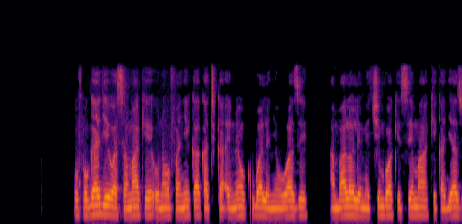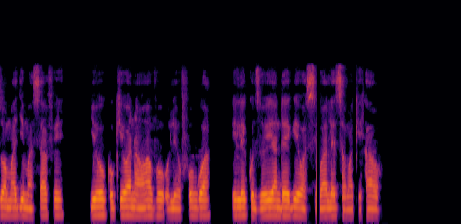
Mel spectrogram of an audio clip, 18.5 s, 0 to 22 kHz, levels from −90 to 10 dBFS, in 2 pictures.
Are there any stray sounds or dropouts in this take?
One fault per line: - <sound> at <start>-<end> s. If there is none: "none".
- dropout at 5.0-5.1 s
- dropout at 15.6-15.6 s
